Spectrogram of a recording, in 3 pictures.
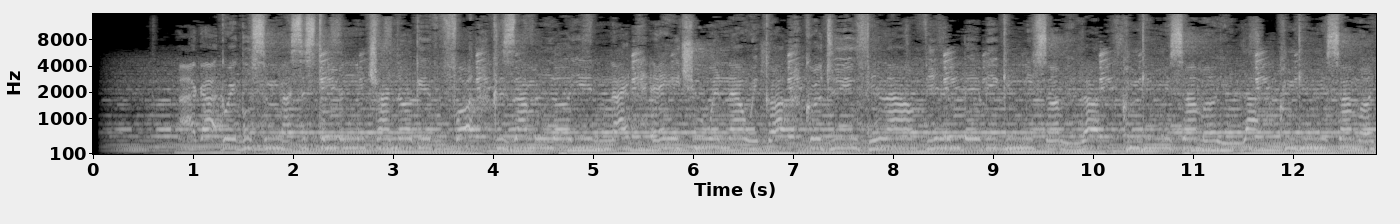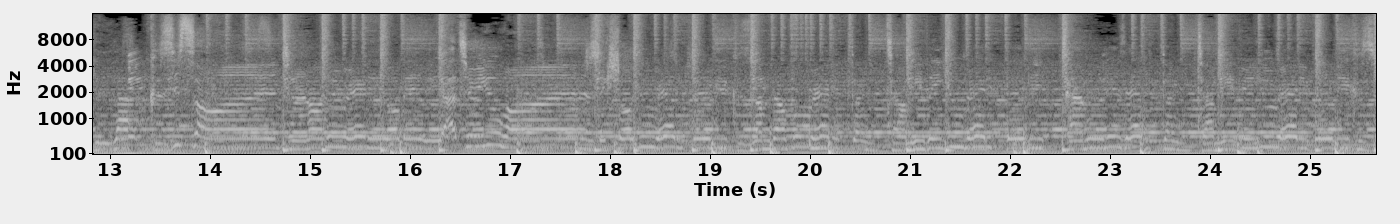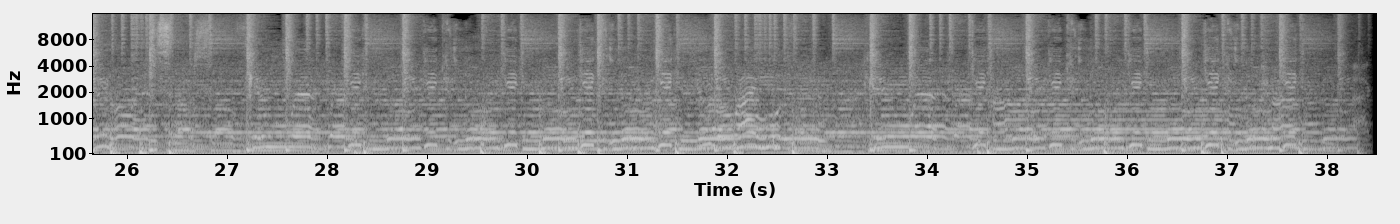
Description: sped up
